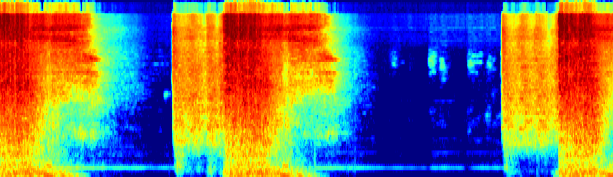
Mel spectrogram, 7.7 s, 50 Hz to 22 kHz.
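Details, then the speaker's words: Honda J-swapped Porsche 914, first start attempt: two long, steady cranking bursts with a gap between, engine never fires; owner first suspected the ECU, then suspected a miswired ignition signal wire. "wants to wants to don't know what's going on probably i had to guess something's missing in ecu it's probably telling it to not uh not totally kick over"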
